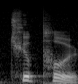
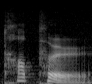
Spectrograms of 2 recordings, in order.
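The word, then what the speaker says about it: tuple: 튜플 또는 터플 뭐 이렇게 발음합니다. 사실 뭐 미국 사람들은 터플 이렇게 발음하는 경향이 더 많아요. 터플이든 튜플이든 이제 같습니다.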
